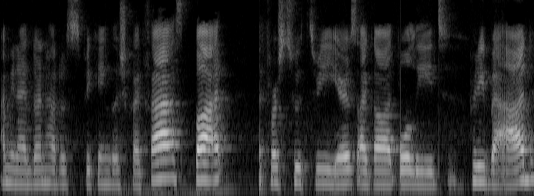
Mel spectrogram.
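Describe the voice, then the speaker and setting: A woman with a Persian accent speaks at a moderate pace in a fairly low pitch. Her intonation stays fairly even, while her loudness swings widely. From Iran, moved to Canada at eleven. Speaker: sober lifestyle channel host. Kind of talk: casual chat.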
